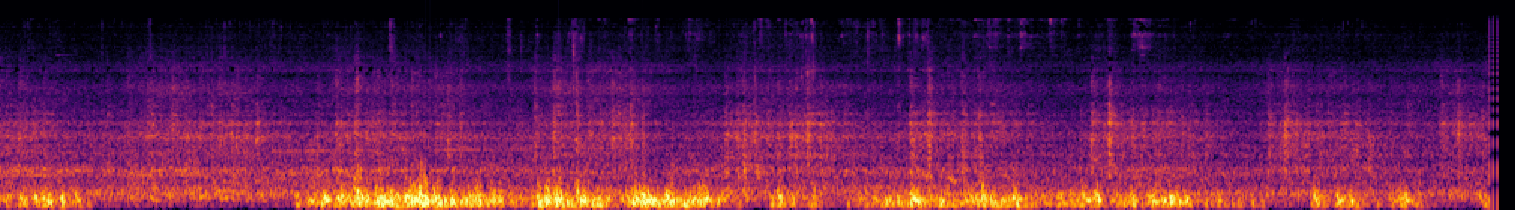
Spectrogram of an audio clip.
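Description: Passenger train pulling away from the station and receding down the line. A steady tone fades out in the first second or so, then loud, uneven low rumbling follows and ends abruptly near the end.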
